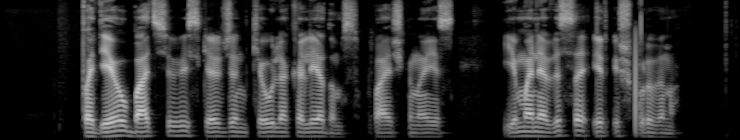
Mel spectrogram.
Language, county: Lithuanian, Kaunas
